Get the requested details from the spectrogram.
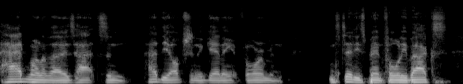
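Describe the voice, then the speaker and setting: Speaking at a very fast pace in an Australian accent, a man is heard in a very clean recording with a silent background and a dry, close sound with no echo. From Sydney, Australia. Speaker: sports fan podcast host. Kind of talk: casual chat. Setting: on location in a Las Vegas hotel. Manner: animated.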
